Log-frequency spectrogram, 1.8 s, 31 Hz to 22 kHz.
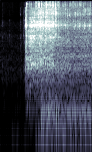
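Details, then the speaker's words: Wacker RD27 mini roller with a new Predator 670cc engine replacing the locked-up original, after battery charge and rewiring: catches at once after a short crank and settles into a steady, even idle; sounds healthy. "Start it right up. Sounds good."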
